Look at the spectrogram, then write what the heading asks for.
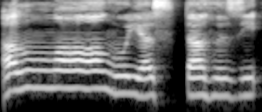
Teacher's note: یہ لفظ اللہ کو پر پڑھیں گے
